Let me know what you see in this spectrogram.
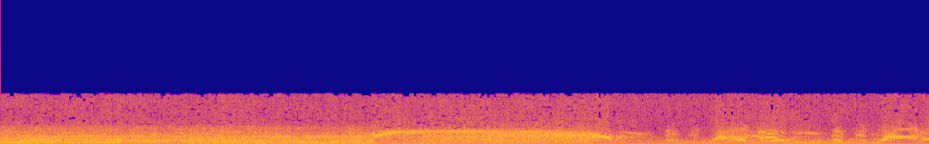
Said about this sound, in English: It was no coincidence. The truck had tried to run me down. And it would have if she hadn't screamed.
